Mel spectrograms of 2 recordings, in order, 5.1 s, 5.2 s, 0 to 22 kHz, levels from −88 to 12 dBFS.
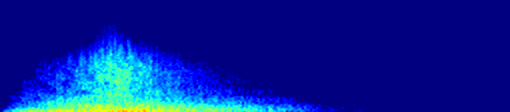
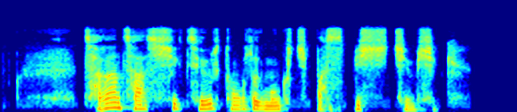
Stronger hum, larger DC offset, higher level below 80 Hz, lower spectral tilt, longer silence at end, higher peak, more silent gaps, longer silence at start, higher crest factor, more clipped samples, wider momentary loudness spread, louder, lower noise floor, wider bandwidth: neither; neither; first, -32 dBFS vs -56 dBFS; first, -9.5 dB/octave vs -4 dB/octave; first, 2.4 s vs 0.6 s; second, -10 dBFS vs -2 dBFS; second, none vs 3.47-3.52 s; second, 0.15 s vs 0.35 s; about the same, 20 dB vs 20 dB; neither; first, 20 LU vs 17 LU; second, -29 LUFS vs -19 LUFS; first, under -90 dBFS vs -38 dBFS; second, 4.8 kHz vs 8.4 kHz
